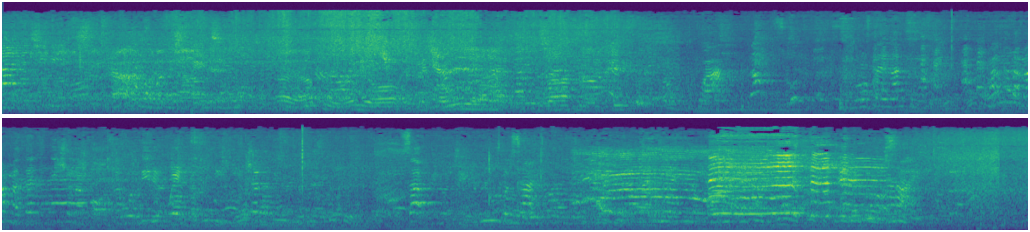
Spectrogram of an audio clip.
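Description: A crowd of adult men and women chatters outdoors.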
